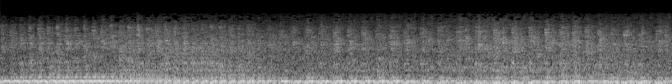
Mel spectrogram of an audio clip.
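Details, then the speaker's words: Datsun 280Z started with fuel pump relay bypassed by hot-wiring pump and fuel filter missing: strong, steady low engine rumble settling into an even idle, no knocks or misses; runs, relay and filter to be replaced. "I'm just gonna have to order a relay and a fuel filler and a bunch of other [ __ ] but at least we know it runs"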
